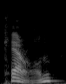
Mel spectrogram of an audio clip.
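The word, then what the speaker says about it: Ciarán: I know people say Kieran, but apparently it's pronounced Charon. So if I do get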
